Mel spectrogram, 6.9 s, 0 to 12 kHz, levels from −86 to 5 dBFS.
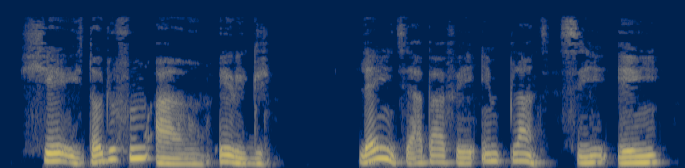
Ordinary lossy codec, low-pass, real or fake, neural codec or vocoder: MP3, 32 kbps; 9.9 kHz; real; none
